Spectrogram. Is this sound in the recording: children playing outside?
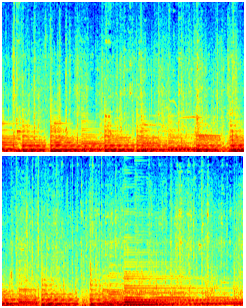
no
